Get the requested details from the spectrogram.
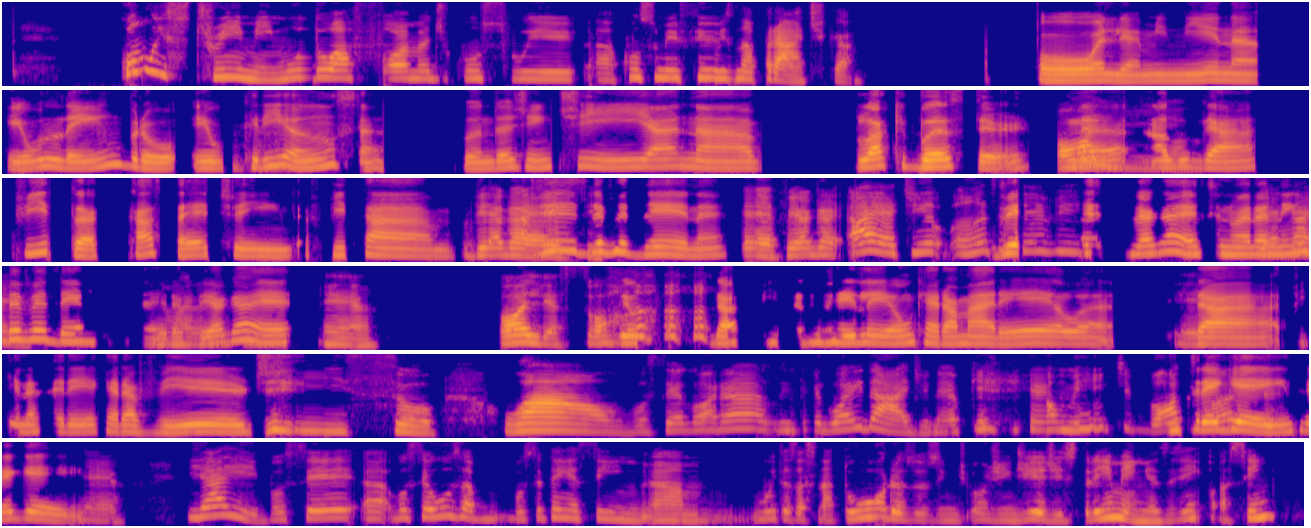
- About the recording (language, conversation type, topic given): Portuguese, podcast, Como o streaming mudou, na prática, a forma como assistimos a filmes?
- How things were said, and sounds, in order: tapping; unintelligible speech; laugh; other background noise; chuckle; laughing while speaking: "porque realmente"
